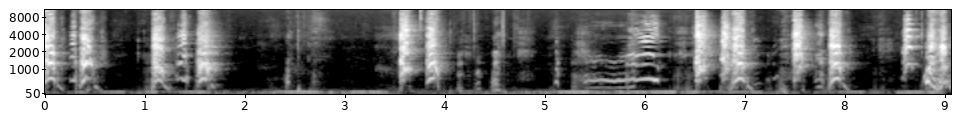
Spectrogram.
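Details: Boston Terriers at play let out scattered sharp barks and yips, with a brief whining, rising whimper in the middle amid the quick, uneven barking.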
